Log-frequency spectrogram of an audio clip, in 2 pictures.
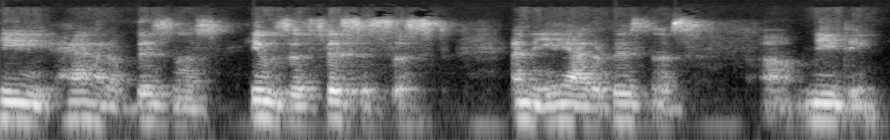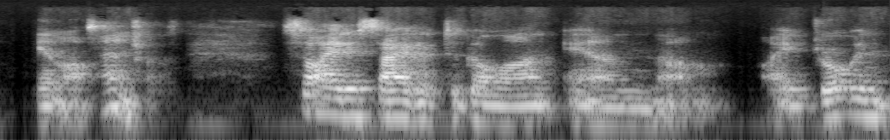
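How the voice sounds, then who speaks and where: Speaking at a moderate pace in a Canadian accent, a woman uses a very deep, low voice with very wide pitch swings, a somewhat breathy quality and a dark, mellow tone. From East coast of Canada. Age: 80s+. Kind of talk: interview answer. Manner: conversational.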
